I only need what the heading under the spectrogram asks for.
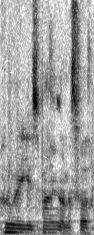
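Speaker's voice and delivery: quiet, hushed, low-key voice that still carries. A game narrator voices a woman speaking to the players; speaking quietly. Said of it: "and she says quietly".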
